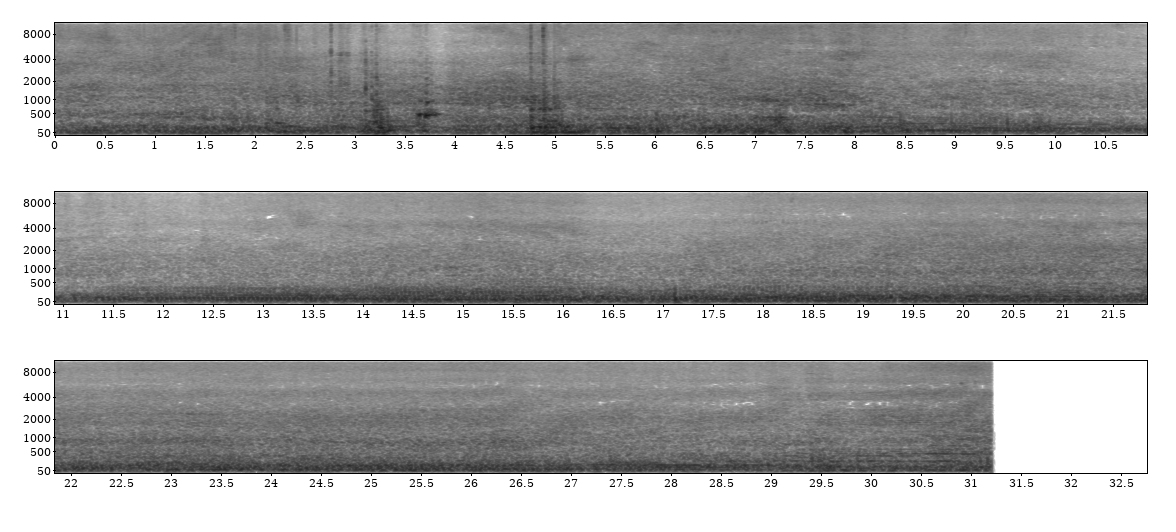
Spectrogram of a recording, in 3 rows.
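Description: Kubota L1-33 tractor's diesel engine idling steadily, with a few knocks about three to five seconds in.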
